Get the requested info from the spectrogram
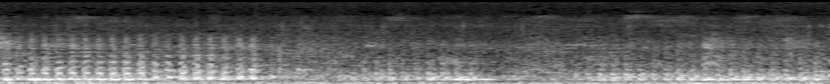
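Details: A guinea pig, meeting another pet for the first time, gives a low, buzzy, rapidly pulsed rumble in bursts.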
